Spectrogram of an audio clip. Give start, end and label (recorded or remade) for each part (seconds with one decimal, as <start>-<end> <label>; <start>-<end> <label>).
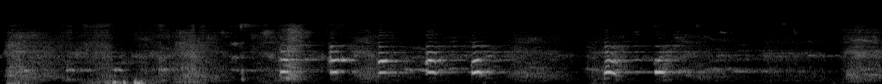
0.0-7.1 remade; 7.1-8.4 recorded; 8.4-8.8 remade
